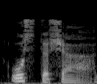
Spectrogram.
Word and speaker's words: Worcestershire: Worcestershire, đánh vần W-O-R-C-E-S-T-E-R-S-H-I-R-E, Worcestershire. Chữ Worcester, W-O-R-C-E-S-T-E-R, cũng là nhãn hiệu một thứ đồ sứ porcelain nổi tiếng làm ở vùng Worcester bên Anh.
